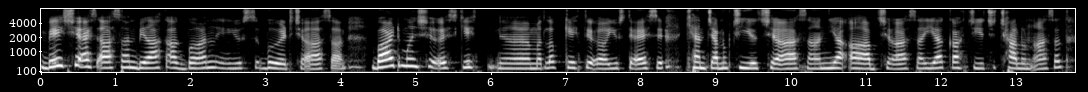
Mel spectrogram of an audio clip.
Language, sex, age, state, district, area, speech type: Kashmiri, female, 18-30, Jammu and Kashmir, Bandipora, rural, spontaneous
